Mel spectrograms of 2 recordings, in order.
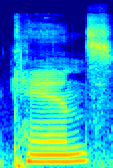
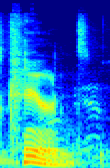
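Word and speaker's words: Cairns: moved from Nara to cans to lak entrance wait she means kons yeah not cans I mean I think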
